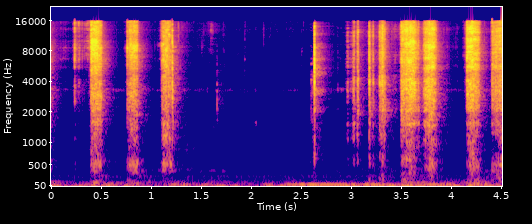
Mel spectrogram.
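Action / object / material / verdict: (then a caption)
scrape / raw carrot scraped with a metal peeler / carrot / none. A metal peeler strips a raw carrot into strips with a series of short, bright, raspy scraping strokes. The strokes come in a slow group, then a pause, then a faster run, each ending abruptly with no ring.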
